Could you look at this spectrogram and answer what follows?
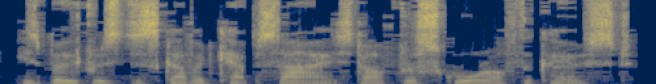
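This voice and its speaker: A man playing a grave senior intelligence chief in a video game cutscene, speaking in a formal, measured, authoritative way with a husky voice. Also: medium pitch, fairly even intonation, no echo, clean studio sound. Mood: grave, businesslike.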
